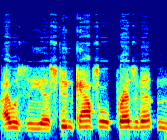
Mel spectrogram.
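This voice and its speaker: A man with an American accent speaks at a moderate pace and fairly high pitch. The sound is dry and close, with no echo. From Indiana, US Midwest. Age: 60s. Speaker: retired pro wrestler. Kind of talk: interview.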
